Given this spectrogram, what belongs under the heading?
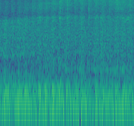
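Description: A turbocharged RZR side-by-side engine idling at factory tune, a steady low rumble with a light mechanical clatter that holds even and continuous throughout.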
